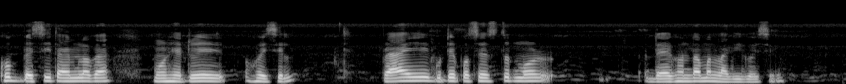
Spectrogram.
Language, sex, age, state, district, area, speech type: Assamese, male, 18-30, Assam, Lakhimpur, rural, spontaneous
